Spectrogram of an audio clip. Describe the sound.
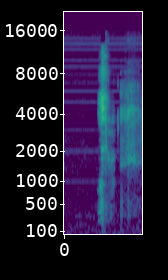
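A voice imitates a snore: one short, harsh, breathy snort burst, then a rougher, noisy exhale trailing off, with no talking.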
